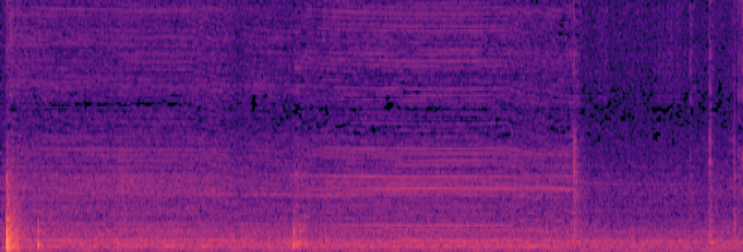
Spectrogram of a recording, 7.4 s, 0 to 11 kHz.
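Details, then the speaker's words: Lanner Electronics 7565E pfSense router after a power supply swap: a low, steady fan hum with a faint electrical buzz and no rattle or whine. It sounds the same as the original unit, so it is running normally. "But it sounds like the normal sound the other one was making, so, and we're good."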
